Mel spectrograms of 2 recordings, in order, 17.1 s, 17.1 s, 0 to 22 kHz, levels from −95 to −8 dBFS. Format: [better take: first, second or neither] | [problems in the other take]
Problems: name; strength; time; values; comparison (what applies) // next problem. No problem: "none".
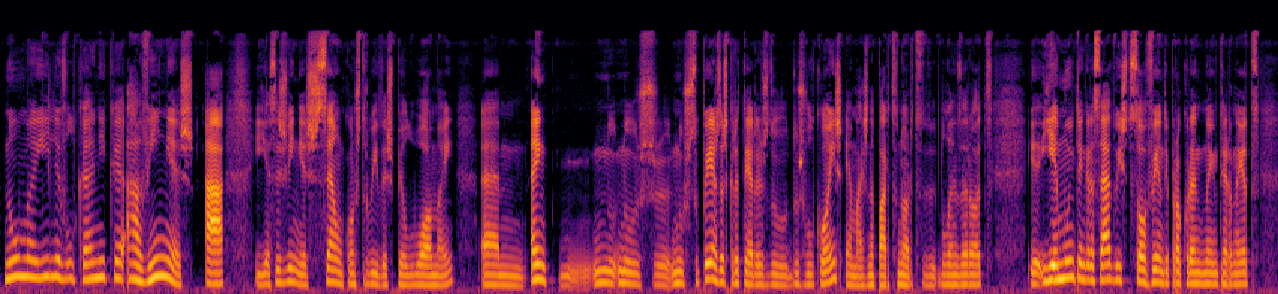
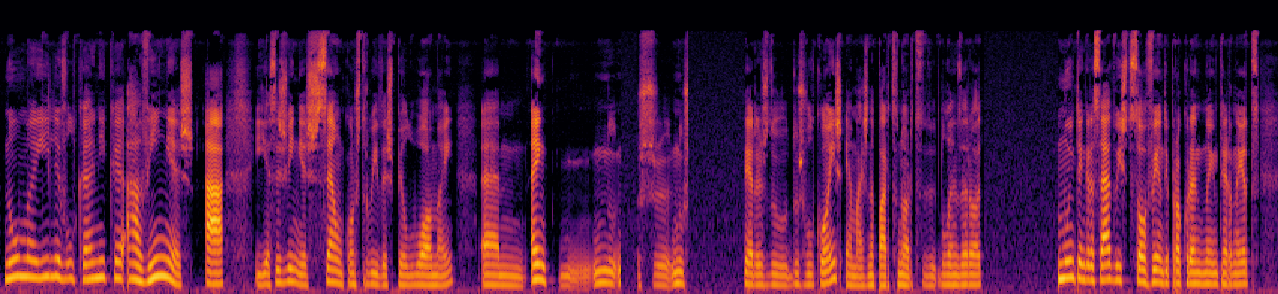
first | audio cutting out; at 8.5 s, at 9 s for 1 s and at 13 s for 1 s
